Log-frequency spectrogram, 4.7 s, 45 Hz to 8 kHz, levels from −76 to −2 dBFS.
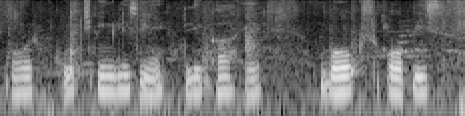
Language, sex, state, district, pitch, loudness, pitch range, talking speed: Hindi, male, Uttar Pradesh, Saharanpur, 125 Hz, -18 LUFS, 105-130 Hz, 115 wpm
